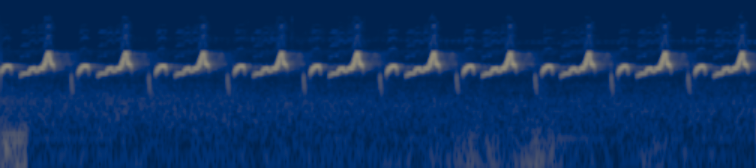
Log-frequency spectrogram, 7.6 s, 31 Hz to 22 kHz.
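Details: Eastern Whip-poor-will repeats its loud, whistled three-part name phrase, rising sharply at the end, about once every 0.75 seconds without pause; it can call hundreds of times without stopping, all night long.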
